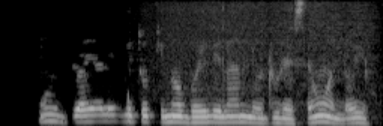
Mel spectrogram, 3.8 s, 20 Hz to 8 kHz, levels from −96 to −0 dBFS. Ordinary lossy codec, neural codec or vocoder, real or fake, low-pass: none; none; real; none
